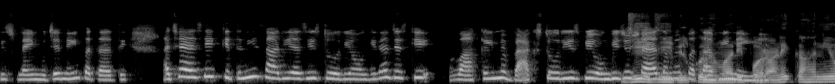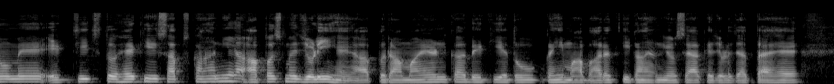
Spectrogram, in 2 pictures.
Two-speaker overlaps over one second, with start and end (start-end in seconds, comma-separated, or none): 6.3-7.7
